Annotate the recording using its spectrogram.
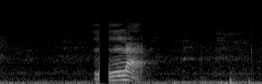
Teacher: It is a voiced alveolar, so we could see the vibration in the vocal cord. The tip of the tongue just rises towards the teeth ridge and it touches the alveolum and the air just releases on the sides of the tongue. It is a lateral sound.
